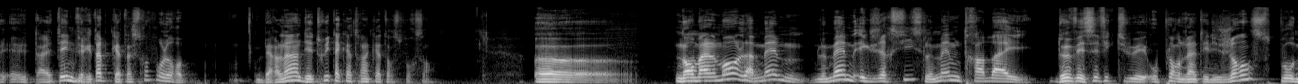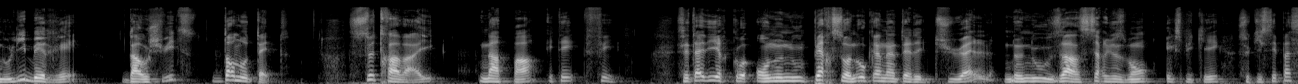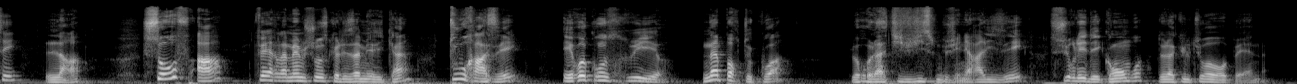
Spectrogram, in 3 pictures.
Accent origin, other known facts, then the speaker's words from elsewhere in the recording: Metz, Grand Est, France; moi ça me touche particulièrement, je viens de Metz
